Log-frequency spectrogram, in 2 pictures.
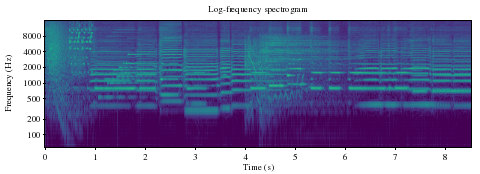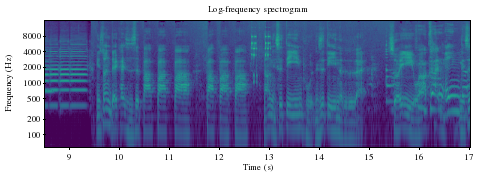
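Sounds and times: flute playing: 1.0s - 9.4s
viola playing: 1.0s - 9.4s.

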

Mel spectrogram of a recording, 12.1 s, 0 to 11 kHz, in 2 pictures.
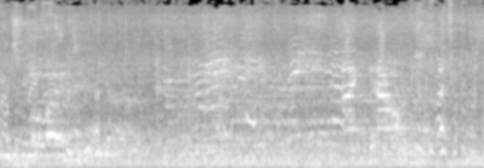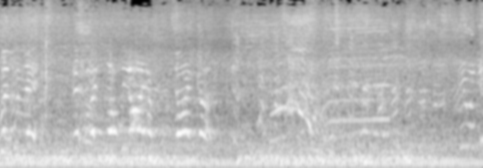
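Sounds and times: onlookers chatter: 0.0s - 12.0s
steady low rumble: 0.0s - 12.0s
voices talking: 0.0s - 12.0s.

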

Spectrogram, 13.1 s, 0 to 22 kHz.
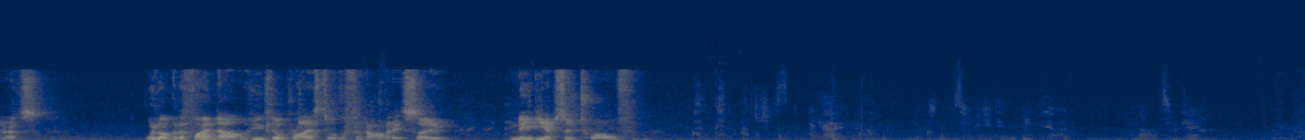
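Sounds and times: faint television dialogue: 1.5s - 12.2s.

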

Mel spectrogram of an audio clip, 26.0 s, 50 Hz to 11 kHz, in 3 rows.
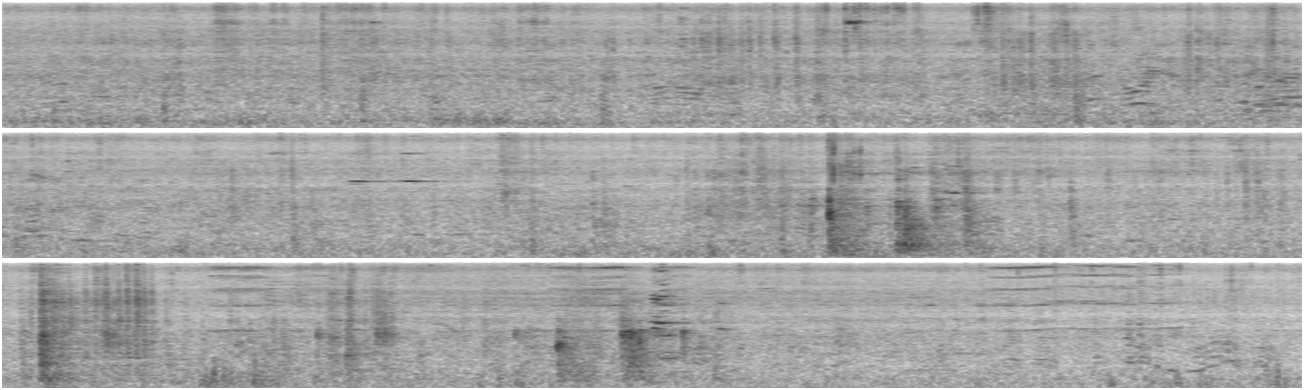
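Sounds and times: freight train wheels rumbling: 0.0s - 26.0s
clanks and knocks of couplings: 0.4s - 9.2s, 10.2s - 22.3s
high wheel squeal: 10.9s - 11.8s, 18.6s - 20.0s, 20.8s - 22.5s, 23.4s - 25.4s.

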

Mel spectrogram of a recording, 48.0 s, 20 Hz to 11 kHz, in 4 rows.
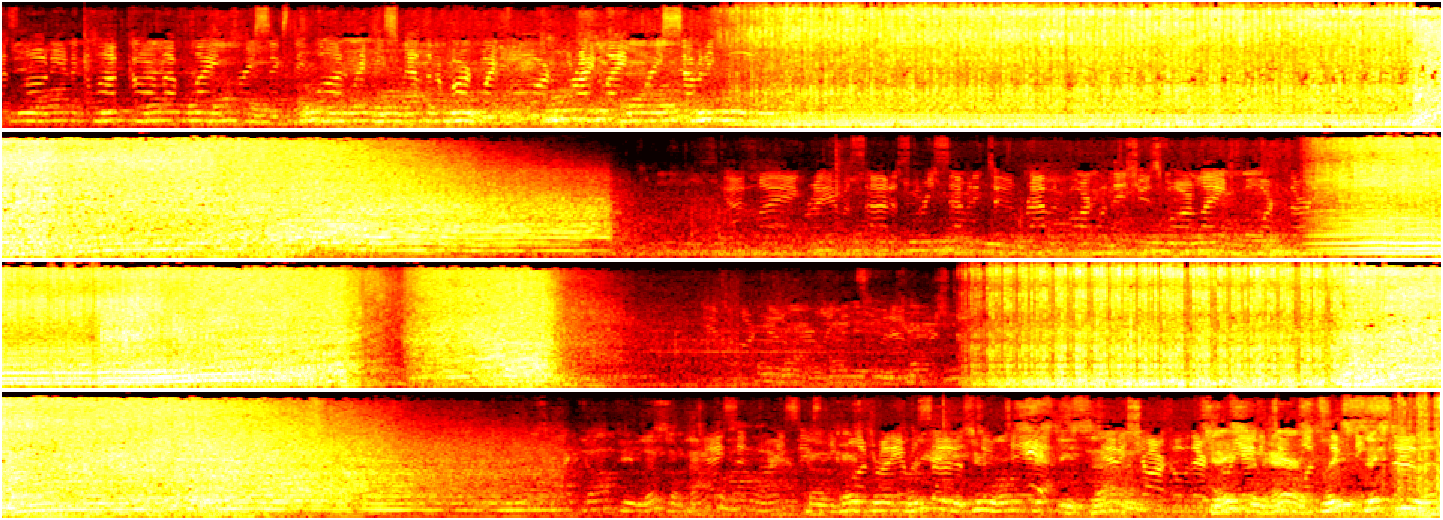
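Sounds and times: drag racing engines revving: 2.4s - 18.3s, 18.9s - 29.3s, 31.9s - 40.8s, 45.2s - 47.9s
race cars accelerating: 2.4s - 18.3s, 18.9s - 29.3s, 32.0s - 40.8s, 45.2s - 47.9s.

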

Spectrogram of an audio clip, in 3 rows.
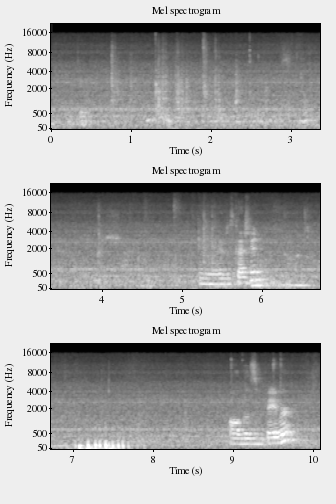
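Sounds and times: faint room hum: 0.0s - 10.0s
muffled rumble of bumps: 7.0s - 7.8s.

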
